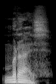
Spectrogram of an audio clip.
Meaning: scum, dregs, despicable person, despicable people
- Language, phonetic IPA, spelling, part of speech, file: Russian, [mrasʲ], мразь, noun, Ru-мразь.ogg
